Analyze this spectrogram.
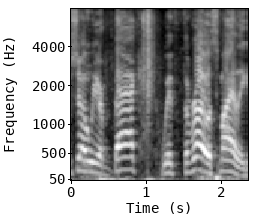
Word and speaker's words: Thoreau Smiley: Rob and Slim Show, we are back with Thoreau Smiley, correct? That is right, yep. What's going on, First try, good one. Did I pronounce it right?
